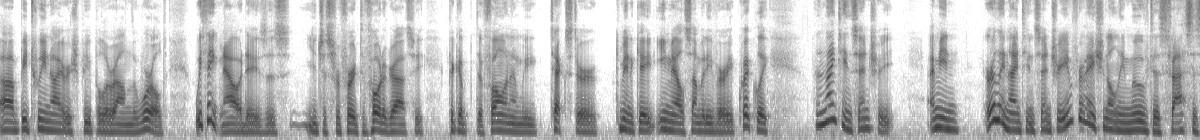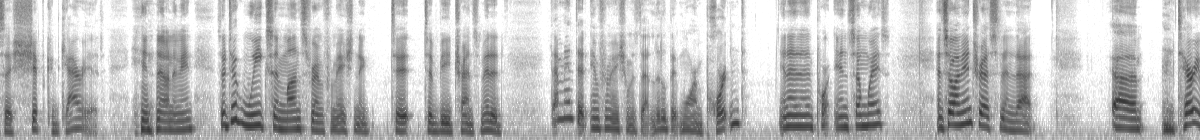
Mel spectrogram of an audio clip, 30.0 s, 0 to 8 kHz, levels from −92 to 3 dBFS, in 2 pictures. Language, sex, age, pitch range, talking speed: English, male, 50-69, 130-180 Hz, 185 wpm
